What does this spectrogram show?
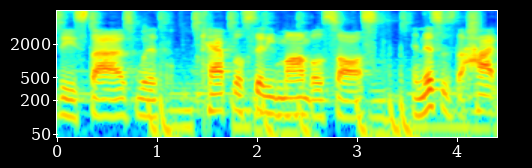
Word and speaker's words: mumbo sauce: thighs with capital city mambo sauce and this is the hot and sweet version now if you're not familiar with mambo sauce or as it's pronounced in the dc and virginia area mumbo sauce it's a sauce that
